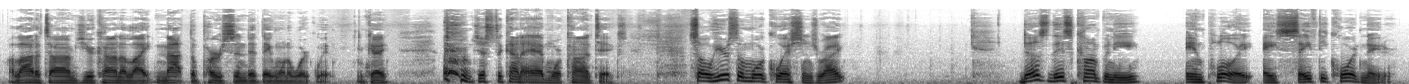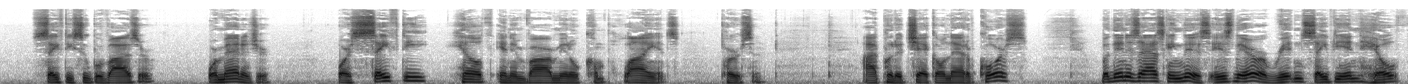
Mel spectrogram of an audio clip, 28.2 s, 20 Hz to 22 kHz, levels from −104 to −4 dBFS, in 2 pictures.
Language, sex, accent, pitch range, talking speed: English, male, American, 95-130 Hz, 145 wpm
